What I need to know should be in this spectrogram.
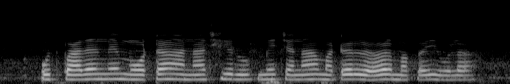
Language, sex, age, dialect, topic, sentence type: Bhojpuri, female, 18-24, Western, agriculture, statement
